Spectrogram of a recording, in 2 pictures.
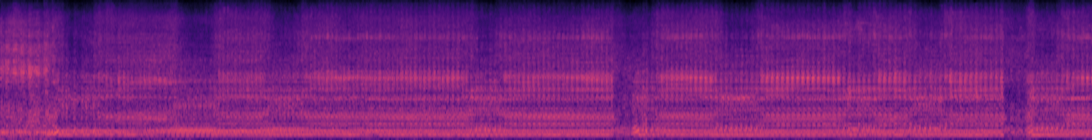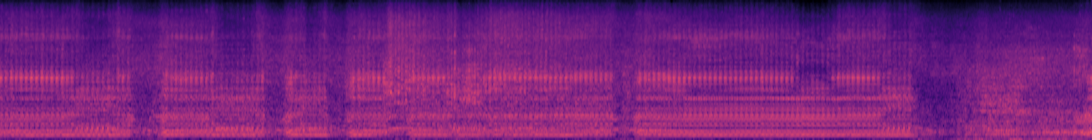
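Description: Motorcycle engine pulling hard at high, steady revs while riding. There are brief drops in revs several times, where the throttle is closed or a gear is changed.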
